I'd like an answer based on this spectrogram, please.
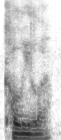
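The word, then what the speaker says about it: Caol Ila: me about pronunciation and they talked about how kalila was kul and indeed it as but that's if you've seen it fast if you were to take your time to pronounce it that would be qaol qaol laterally how it's written but if you say it fast it's called kalila yes you knowledgeable folks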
